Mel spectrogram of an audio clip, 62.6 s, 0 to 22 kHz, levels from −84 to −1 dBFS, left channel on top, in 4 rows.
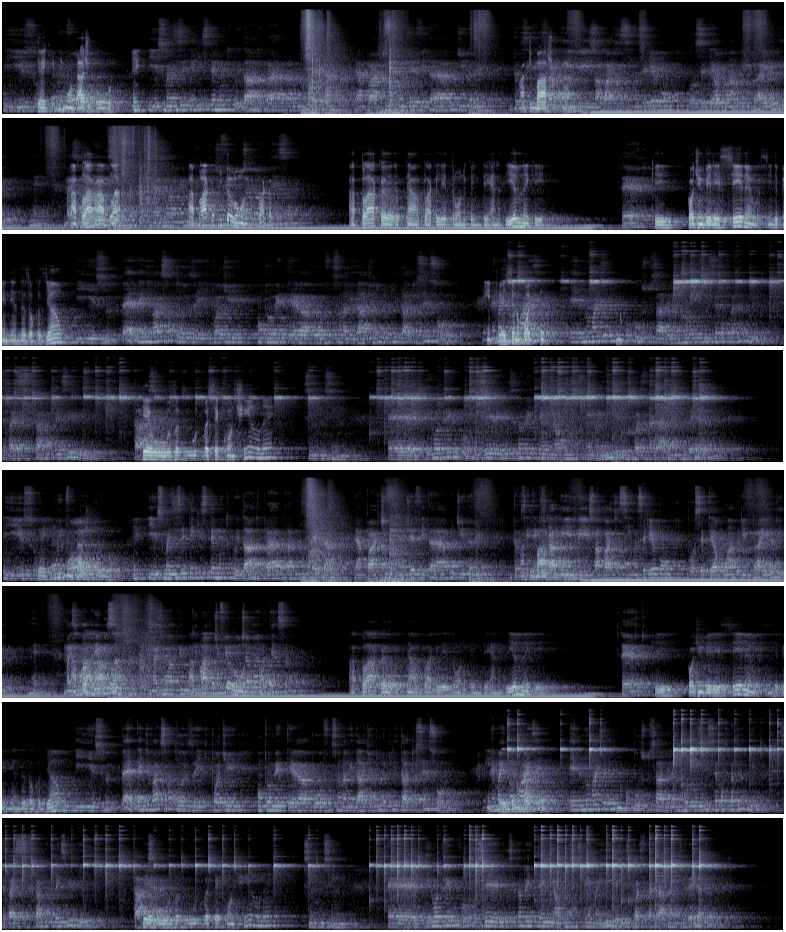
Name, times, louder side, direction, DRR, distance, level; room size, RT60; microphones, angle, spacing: voice 1, 0.0-2.0 2.9-15.7 16.1-18.1 18.6-21.6 28.0-28.4 32.7-40.2 40.7-42.1 42.6-48.7 49.5-50.1 52.9-54.2 54.6-61.5, right 1 dB, 90° right, 0 dB, 1.3 m, -38 dB
voice 2, 1.2-2.2 2.6-2.8 10.3-11.5 17.0-18.0 19.4-19.7 20.1-20.9 22.6-26.5 28.7-29.0 29.4-32.5 40.9-42.1 43.6-43.7 49.7-52.4, left 5 dB, 65° left, 12 dB, 0.4 m, -30 dB
sound 1, 6.0-8.6 9.1-10.0 11.1-11.8 12.6-12.9 14.7-15.4 16.4-16.9 17.7-18.9, left 4 dB, 85° left, 0.9 m, -38 dB
sound 2, 11.5-27.3, right 1 dB, 25° left, 2.2 m, -40 dB
sound 3, 41.3-41.8 42.4-42.6 43.0-43.3 44.7-47.6 47.9-48.0 48.3-49.6 49.9-51.9 52.3-52.5 53.0-53.3 54.3-55.3 55.6-55.9 56.1-56.6 57.5-59.6 59.9-60.5 60.7-61.0, right 6 dB, 70° right, 0.7 m, -27 dB
9.2 x 6.4 x 4.1 m, 2.1 s
head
